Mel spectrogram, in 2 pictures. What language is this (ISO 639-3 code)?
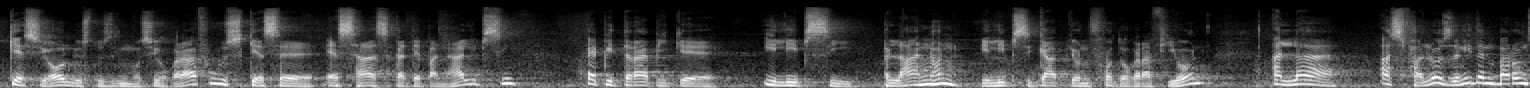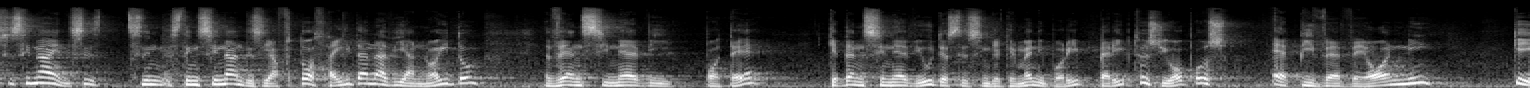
ell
